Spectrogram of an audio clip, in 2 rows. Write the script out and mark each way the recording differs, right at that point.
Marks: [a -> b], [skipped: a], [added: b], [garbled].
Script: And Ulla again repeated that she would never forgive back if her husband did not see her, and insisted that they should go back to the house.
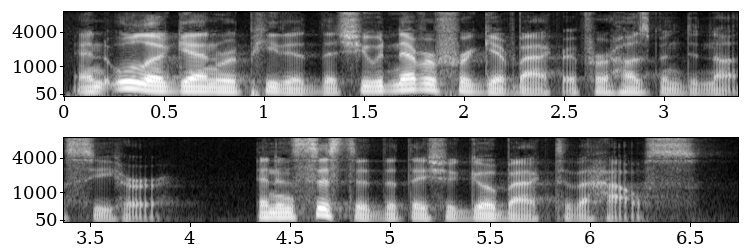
And Ulla again repeated that she would never forgive back if her husband did not see her, and insisted that they should go back to the house.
